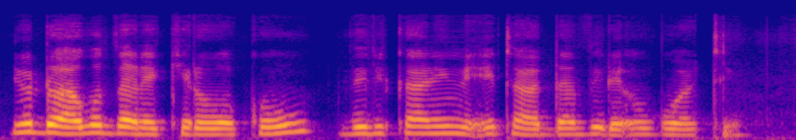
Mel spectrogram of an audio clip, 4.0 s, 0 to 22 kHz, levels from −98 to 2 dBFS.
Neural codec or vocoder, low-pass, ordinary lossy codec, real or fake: codec, 32 kHz, 1.9 kbps, SNAC; 14.4 kHz; Opus, 64 kbps; fake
